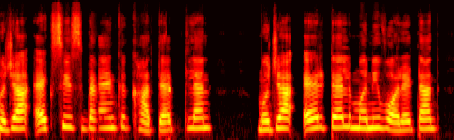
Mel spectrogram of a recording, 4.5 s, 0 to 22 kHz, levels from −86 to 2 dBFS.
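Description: At 0.91 s and again at 1.75 s, the speech briefly hangs on one sound, held for about 70 ms and then 60 ms with a faint buzz or dip, before carrying on where it left off. These are short stalls from a late packet. Each time, the jitter buffer emptied and the receiver stretched the last sound until the data arrived, so nothing is lost but the timing slips.

From 2.25 to 2.41 s, the audio drops into 140 ms of silence, then resumes at "म्हज्या एअरटेल" with nothing skipped. This call audio freeze likely came from packets held up in transit, draining the jitter buffer and leaving a gap.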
